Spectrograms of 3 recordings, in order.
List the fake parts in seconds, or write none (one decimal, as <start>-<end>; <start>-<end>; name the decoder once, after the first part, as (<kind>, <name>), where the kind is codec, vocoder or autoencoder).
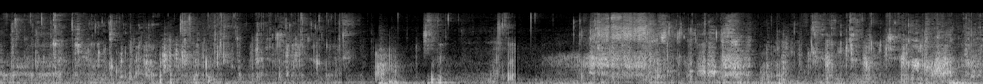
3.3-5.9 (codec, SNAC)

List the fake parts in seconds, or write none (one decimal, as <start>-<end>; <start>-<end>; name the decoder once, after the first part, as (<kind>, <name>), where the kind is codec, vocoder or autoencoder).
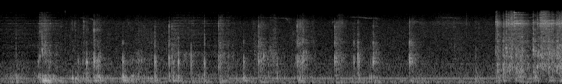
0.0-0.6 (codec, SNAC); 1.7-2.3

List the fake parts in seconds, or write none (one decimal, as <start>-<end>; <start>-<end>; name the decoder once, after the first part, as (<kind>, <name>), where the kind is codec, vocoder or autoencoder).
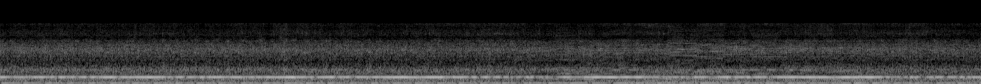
5.3-8.6 (codec, SNAC)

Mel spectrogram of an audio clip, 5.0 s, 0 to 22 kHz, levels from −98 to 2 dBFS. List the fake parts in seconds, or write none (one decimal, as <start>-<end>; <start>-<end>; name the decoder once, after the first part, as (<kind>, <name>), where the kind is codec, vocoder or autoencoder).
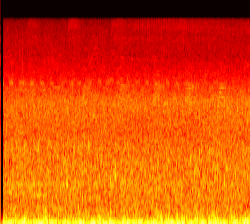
none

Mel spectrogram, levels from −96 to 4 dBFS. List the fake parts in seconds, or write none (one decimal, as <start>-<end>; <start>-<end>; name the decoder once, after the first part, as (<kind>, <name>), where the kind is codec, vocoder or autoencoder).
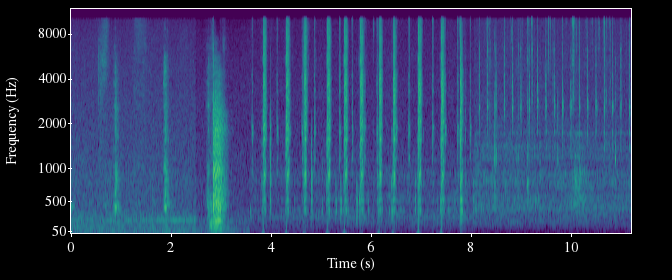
none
